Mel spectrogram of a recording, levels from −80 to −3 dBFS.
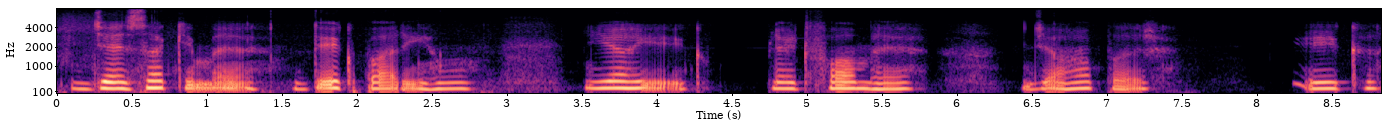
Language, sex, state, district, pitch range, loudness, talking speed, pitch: Hindi, female, Uttarakhand, Tehri Garhwal, 205-230 Hz, -17 LUFS, 100 wpm, 220 Hz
